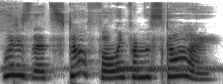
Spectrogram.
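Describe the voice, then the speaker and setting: A woman playing a gentle, devoted Martian wife in an audio play, speaking sweetly and politely. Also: extremely high pitch, normal speed, background noise. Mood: wondering.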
